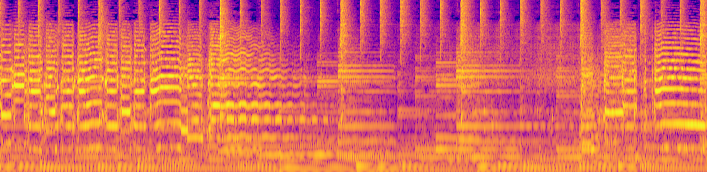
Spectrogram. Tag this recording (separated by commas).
Musical instrument, Plucked string instrument, Electric guitar, Music, Guitar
